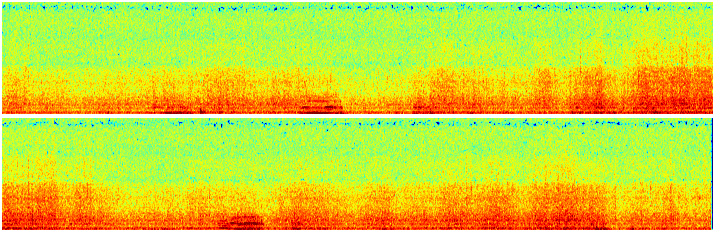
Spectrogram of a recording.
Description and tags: Arizona Regen Leinenknarren
Shot in the bunk of a motorboat at night in the rain. The rain rushes, the ropes creak, the boat hits the jetty once
boat, bunk, rope, rain, field-recording, water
